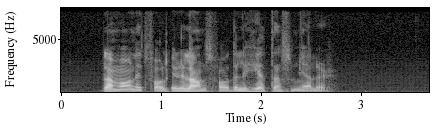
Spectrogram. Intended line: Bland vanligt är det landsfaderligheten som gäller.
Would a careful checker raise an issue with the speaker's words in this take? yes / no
yes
